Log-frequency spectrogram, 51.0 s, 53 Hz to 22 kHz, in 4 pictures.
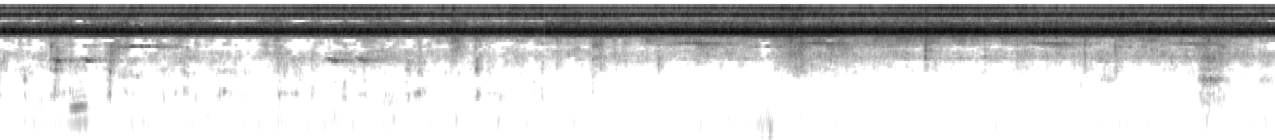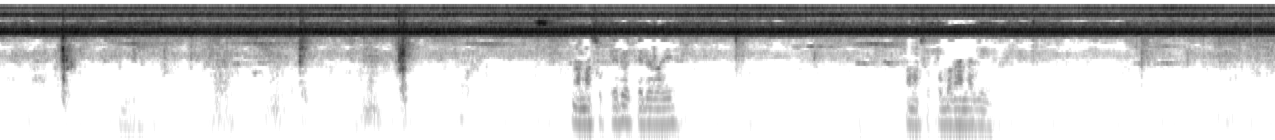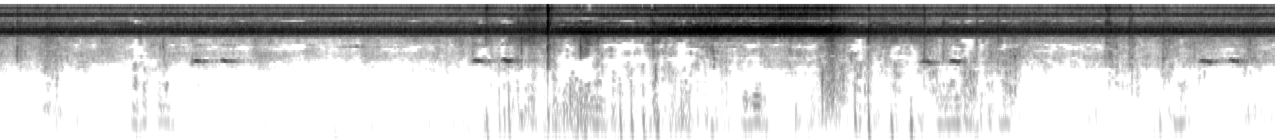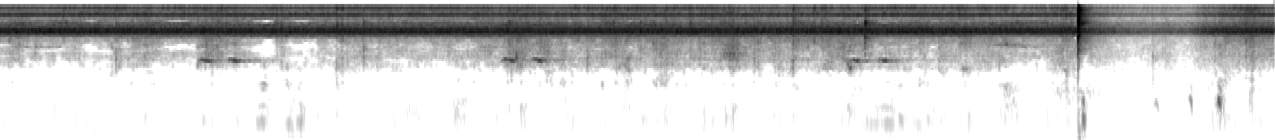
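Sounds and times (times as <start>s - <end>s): short double insect call: 0.0s - 2.1s, 24.0s - 38.9s, 39.5s - 41.3s, 43.0s - 44.1s, 45.2s - 51.0s
insects droning: 0.0s - 51.0s
sharp click: 49.0s - 49.2s.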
